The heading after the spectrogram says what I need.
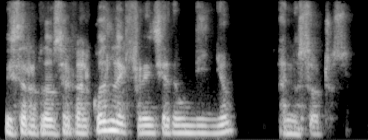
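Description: A middle-aged man giving a sermon as a rabbi, animated and full of rhetorical questions to his listeners. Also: mid-range voice, moderate pace, husky.

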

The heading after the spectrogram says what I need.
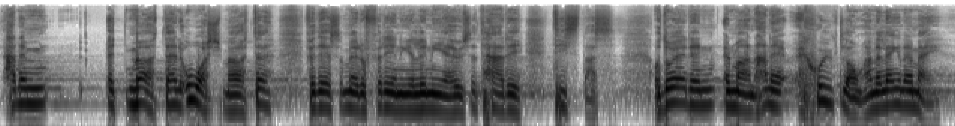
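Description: A man's voice: fairly high pitch, dark tone, in a large hall. A man preaching a sermon in a conversational way, often asking his listeners whether they follow him. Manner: conversational preaching with rhetorical questions. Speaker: pastor. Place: church.

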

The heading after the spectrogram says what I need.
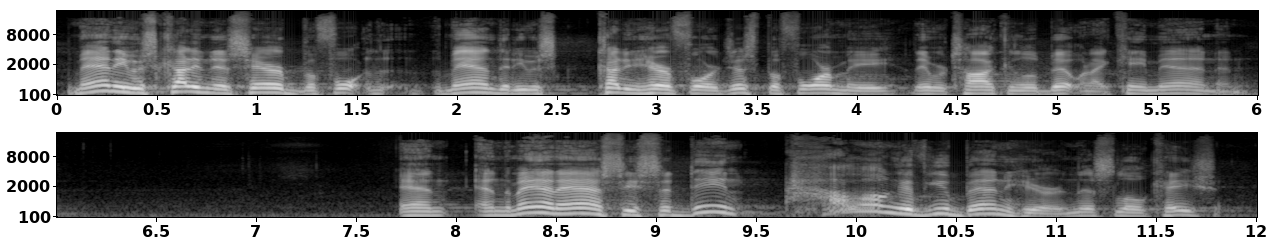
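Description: A man delivers a sermon in a high-pitched voice that rings through a large reverberant hall. His delivery is emphatic and folksy, leaning on repetition and plainspoken storytelling. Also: expressive, brisk. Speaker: preacher. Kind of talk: sermon with dramatic pauses and repetition.

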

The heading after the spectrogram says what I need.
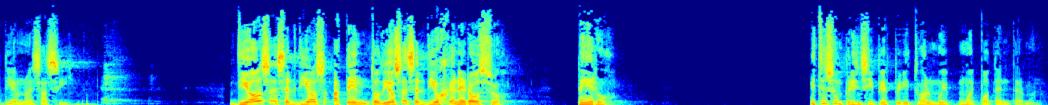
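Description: This preacher's voice sits high and a little bright. Delivering a church sermon amid the lingering echo of a big hall, he builds fervent, pleading refrains that return again and again.

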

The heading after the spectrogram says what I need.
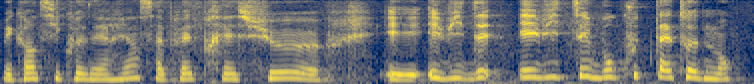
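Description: A woman hosting a casual live-stream interview, relaxed and hesitant, greeting viewers and asking questions. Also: medium pitch, fairly quick. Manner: relaxed, hesitant, many fillers and restarts.

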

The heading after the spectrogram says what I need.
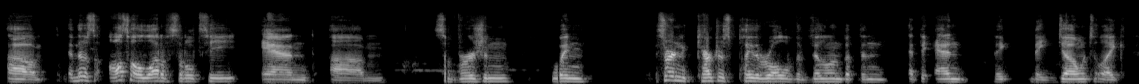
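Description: A man's voice: mid-range voice, moderate pace, a bit bright. A man in casual podcast chat, talking hesitantly with many restarts.

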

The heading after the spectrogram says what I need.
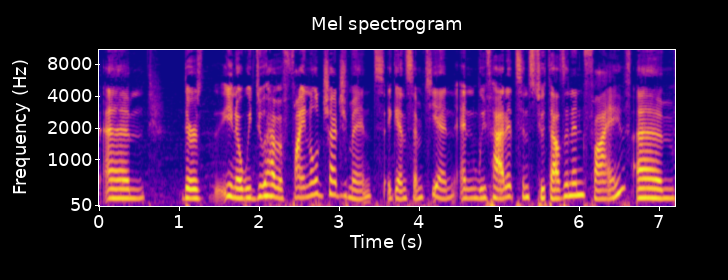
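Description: A middle-aged woman from Cameroon, a company founder, answering interview questions earnestly with frequent restarts and fillers. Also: medium pitch.

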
